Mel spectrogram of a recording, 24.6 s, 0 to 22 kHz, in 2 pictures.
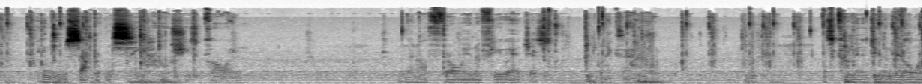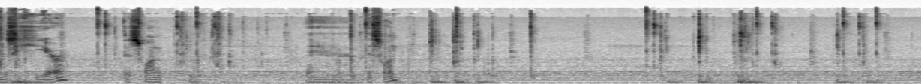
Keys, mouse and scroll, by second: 0.1 middle click, 0.6 scroll up 2, 0.9 shift+middle click, 1.9 ctrl+b, 7.9 Tab, 8.1 middle click, 8.6 alt+a, 8.9-9.7 scroll down 3, 9.2 middle click, 9.7-10.0 scroll up 3, 10.0 shift+middle click, 10.4 middle click, 11.0 click, 11.3 Tab, 11.5-11.8 scroll up 3, 11.8 middle click, 12.1 middle click, 12.6 alt+a, 12.6-13.6 alt+scroll up 1, 13.6 click, 13.6-14.2 scroll up 1, 14.2 middle click, 15.0 shift+middle click, 15.5-16.8 scroll up 4, 16.8 scroll up 1, 17.2 shift+click, 18.4 ctrl+b, 21.7 Tab, 21.9 scroll down 3, 22.2 alt+a, 22.4 middle click, 22.8 scroll down 4, 23.6 shift+middle click, 24.0 middle click.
